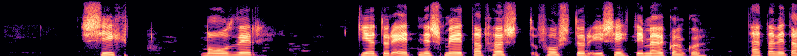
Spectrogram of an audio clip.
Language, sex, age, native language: Icelandic, female, 70-79, Icelandic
